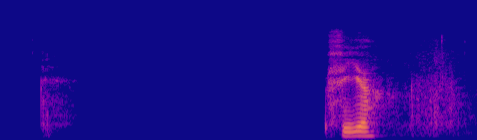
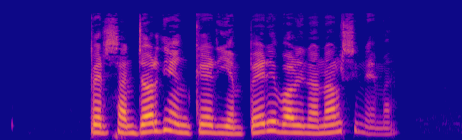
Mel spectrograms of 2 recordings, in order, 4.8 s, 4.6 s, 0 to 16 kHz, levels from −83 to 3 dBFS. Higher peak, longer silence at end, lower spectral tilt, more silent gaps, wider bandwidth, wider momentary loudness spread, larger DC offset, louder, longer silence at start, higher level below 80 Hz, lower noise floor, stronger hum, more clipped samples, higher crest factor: second, -12 dBFS vs -4 dBFS; second, 0.25 s vs 0.7 s; about the same, -4 dB/octave vs -5 dB/octave; first, 1.25-1.29 s vs none; second, 7.2 kHz vs 11.5 kHz; first, 25 LU vs 15 LU; neither; second, -31 LUFS vs -22 LUFS; second, 0.4 s vs 0.9 s; second, -86 dBFS vs -68 dBFS; first, under -90 dBFS vs -82 dBFS; neither; neither; first, 28 dB vs 20 dB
